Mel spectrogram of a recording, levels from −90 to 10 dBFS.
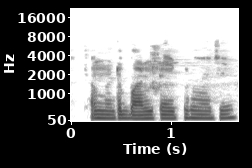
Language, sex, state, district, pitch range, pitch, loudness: Bengali, male, West Bengal, Kolkata, 125-130 Hz, 125 Hz, -25 LUFS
